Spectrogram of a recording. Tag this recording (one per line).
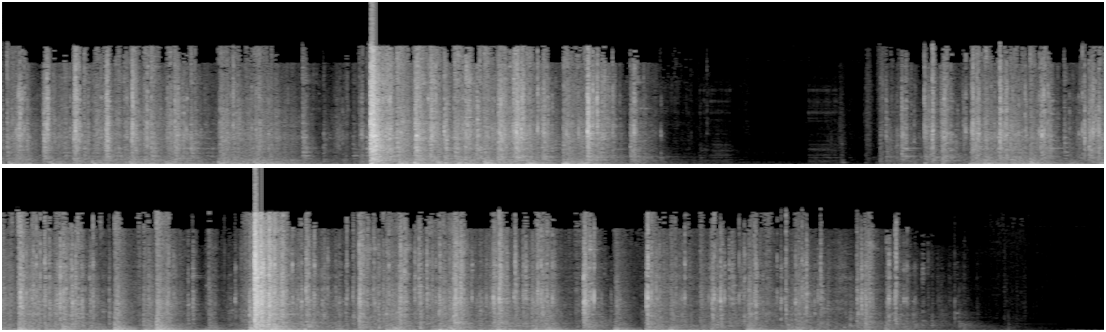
metal
rattle
rollcage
